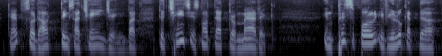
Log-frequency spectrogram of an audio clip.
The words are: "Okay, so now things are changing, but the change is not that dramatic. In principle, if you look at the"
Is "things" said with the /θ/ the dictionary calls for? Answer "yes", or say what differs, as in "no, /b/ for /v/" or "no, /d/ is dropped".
no, /t/ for /θ/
